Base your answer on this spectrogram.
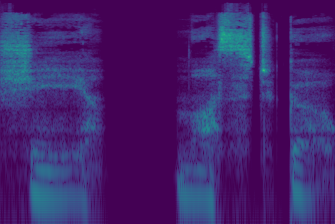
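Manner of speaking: low, deep, lion-like rumbling near-growl. Reading a creature's line in a story: deep voice like a lion's growl. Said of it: "In a deep voice that felt one step above a lion's growl".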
